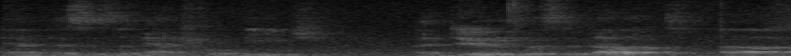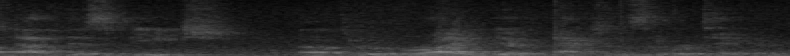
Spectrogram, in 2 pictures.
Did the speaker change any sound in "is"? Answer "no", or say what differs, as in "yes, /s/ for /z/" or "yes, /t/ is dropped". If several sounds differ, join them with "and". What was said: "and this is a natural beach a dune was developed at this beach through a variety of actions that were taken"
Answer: no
